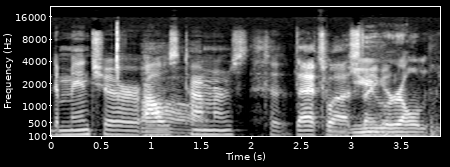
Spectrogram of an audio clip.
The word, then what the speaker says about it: Alzheimer's: rights away when they have like dementia or alzheimer's that's why you were on your own what was that last one you said yeah and they're just basically reducing after dependence you said old timers alzheimer's alzheimer's wait did i say that right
